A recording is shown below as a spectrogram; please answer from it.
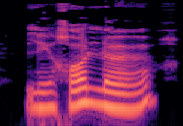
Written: rollers

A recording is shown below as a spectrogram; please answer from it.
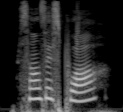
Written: sans espoir

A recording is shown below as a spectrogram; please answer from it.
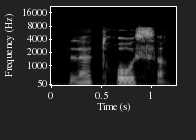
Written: trousse

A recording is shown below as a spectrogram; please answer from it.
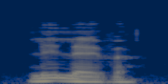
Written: eleve

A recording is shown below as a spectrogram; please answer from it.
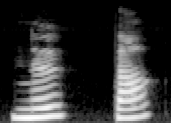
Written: ne-pas

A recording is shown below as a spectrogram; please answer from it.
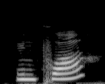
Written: poire

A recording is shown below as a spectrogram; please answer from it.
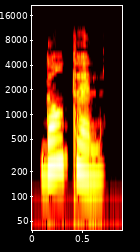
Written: dentelle

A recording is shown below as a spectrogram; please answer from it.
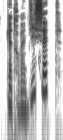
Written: quatre-vingt-dix-sept

